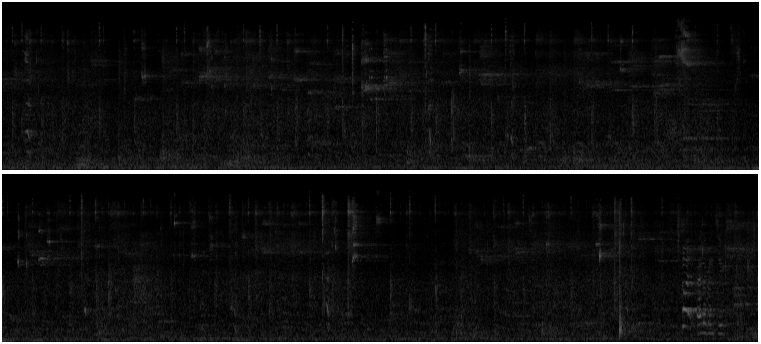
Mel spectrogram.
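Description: Table tennis rally: the celluloid-type plastic ball is struck back and forth, giving a run of sharp clicks of bat on ball and ball on table. The loudest hit comes near the end as the point is won.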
